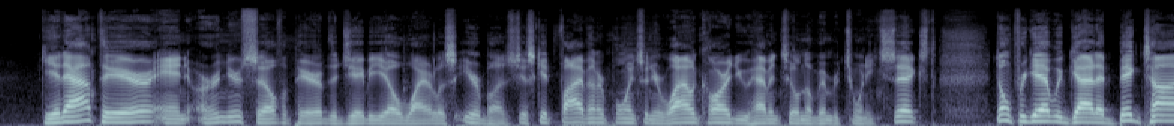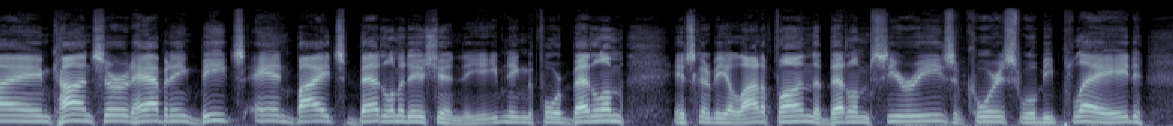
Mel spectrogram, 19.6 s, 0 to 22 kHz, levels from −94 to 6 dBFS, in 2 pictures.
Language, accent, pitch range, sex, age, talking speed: English, American, 125-160 Hz, male, 50-69, 180 wpm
